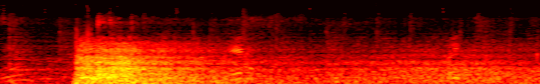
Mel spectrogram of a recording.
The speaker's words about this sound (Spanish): Son deflagraciones que se repiten con una onda expansiva que recuerda a la de una bomba cargada con kilos y kilos de explosivos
